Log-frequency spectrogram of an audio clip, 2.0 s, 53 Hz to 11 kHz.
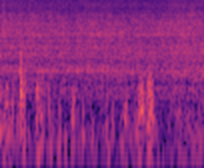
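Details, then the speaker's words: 2003 Blue Bird All American 72-passenger school bus, diesel, miles unknown, run for almost an hour: low even rumble at idle with some uneven pulsing likely from wind; idles smooth, revs up nice, automatic transmission engages; normal idle. "It idles smooth, revs up nice. The automatic transmission engages."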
